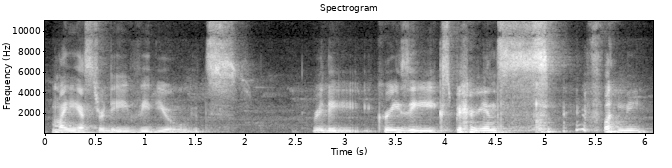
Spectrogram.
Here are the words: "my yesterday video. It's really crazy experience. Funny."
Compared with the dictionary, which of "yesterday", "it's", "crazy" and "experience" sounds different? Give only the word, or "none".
none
